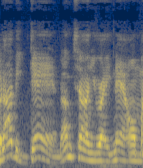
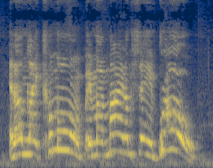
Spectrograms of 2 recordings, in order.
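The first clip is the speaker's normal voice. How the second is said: yelling, much higher; 9 semitones higher than usual. Recounting a questionable play he saw: yelling. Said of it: "I'm sorry, I'm yelling".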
